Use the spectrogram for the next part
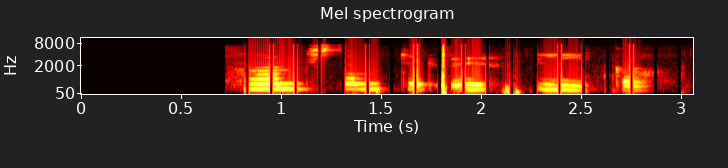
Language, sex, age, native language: Icelandic, female, 7, Icelandic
